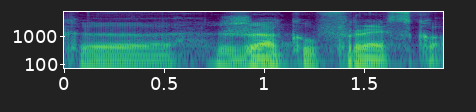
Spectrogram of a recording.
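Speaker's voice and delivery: put-on mysterious tone. Retelling how someone asked a question: imitating a mysterious tone. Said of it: "загадочным тоном".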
